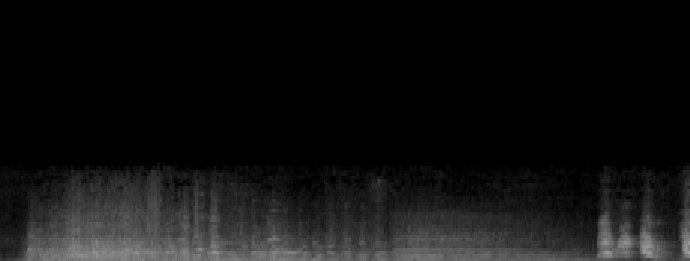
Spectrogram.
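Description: Playful vocalizations from two dogs playing together, one named Buttons, a mix of whining yips and short barks, fairly loud, with a few sharp bursts near the end and no speech.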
